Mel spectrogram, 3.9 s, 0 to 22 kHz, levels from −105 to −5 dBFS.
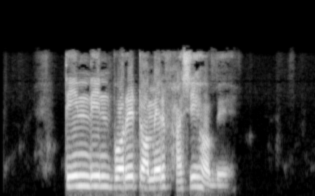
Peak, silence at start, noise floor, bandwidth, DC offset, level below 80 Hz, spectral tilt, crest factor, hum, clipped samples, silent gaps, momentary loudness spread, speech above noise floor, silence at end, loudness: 0 dBFS; 0.8 s; -71 dBFS; 8 kHz; under 0.1%; -60 dBFS; -2.5 dB/octave; 14 dB; none; under 0.1%; none; 8 LU; 59 dB; 1.1 s; -12 LUFS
